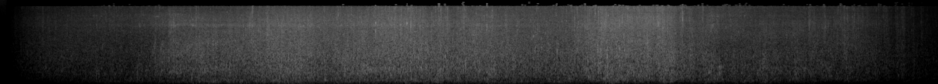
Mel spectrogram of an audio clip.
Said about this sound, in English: Relaxing, isn't it? That's because the rhythm of the waves is similar to our heart rate when we are sleeping. So our heart rate decreases and we relax.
